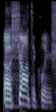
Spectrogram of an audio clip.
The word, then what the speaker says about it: Chanticleers: Chanticleers.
